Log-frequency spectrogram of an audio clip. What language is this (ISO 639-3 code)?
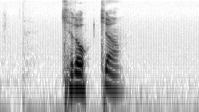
swe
